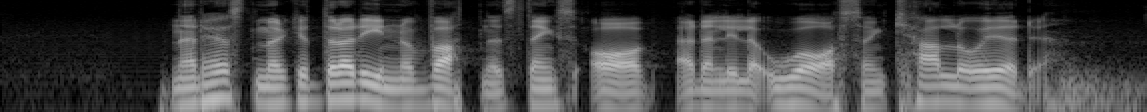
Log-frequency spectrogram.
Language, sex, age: Swedish, male, 24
